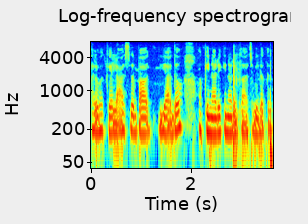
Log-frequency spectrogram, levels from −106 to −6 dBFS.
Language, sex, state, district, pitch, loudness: Bhojpuri, female, Uttar Pradesh, Ghazipur, 170 Hz, -23 LUFS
